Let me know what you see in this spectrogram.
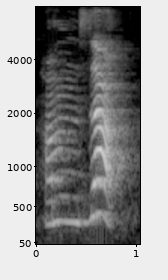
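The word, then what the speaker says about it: همزة: Next letter ஹம்சா ஹம்சா. இதுவும் same ஹ மாதிரி தான், தொண்டையோட அடி பாகத்திலிருந்து வரணும்.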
